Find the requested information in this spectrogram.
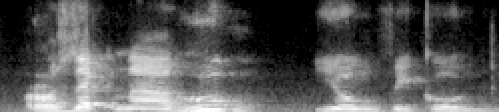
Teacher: Izhar. Dia harus dibacanya tetap jelas karena mim mati bertemu dengan ya.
